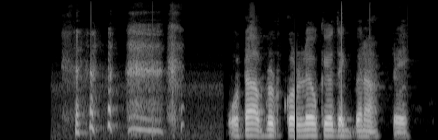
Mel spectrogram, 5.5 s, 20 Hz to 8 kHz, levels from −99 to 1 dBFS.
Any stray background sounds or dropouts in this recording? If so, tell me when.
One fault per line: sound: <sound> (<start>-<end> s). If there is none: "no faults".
sound: laugh (0.8-2.3 s)
sound: dropout (3.7-3.7 s)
